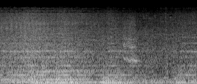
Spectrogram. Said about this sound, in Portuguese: Nisso, o Faraday aperta o acelerador.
